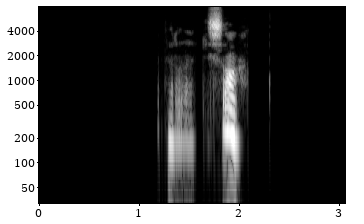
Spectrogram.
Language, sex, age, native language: Icelandic, female, 50-59, Icelandic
